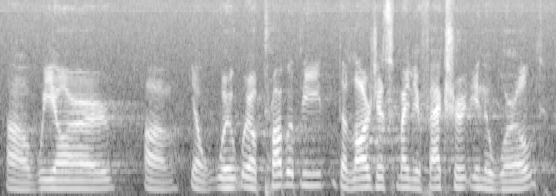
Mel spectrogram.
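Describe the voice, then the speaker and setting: A man's voice: fairly high pitch, normal speed. A man speaking as a panelist, stumbling through answers with many filler phrases. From born Taiwan, raised United States. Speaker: panelist, company strategist. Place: conference hall stage. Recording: conference hall reverb.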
